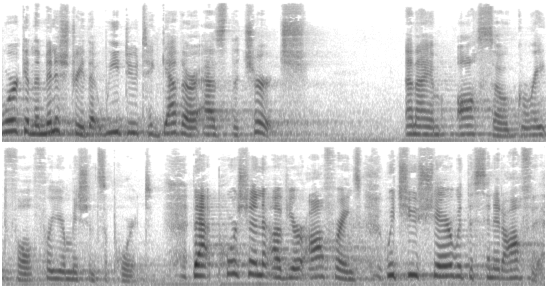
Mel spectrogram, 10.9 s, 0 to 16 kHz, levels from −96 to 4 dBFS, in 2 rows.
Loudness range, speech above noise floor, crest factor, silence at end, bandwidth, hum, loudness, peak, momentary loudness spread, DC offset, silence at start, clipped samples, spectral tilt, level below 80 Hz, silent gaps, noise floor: 8 LU; 25 dB; 22 dB; 0 s; 16 kHz; none; -31 LUFS; -8 dBFS; 13 LU; under 0.1%; 0 s; under 0.1%; -4 dB/octave; -56 dBFS; none; -55 dBFS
